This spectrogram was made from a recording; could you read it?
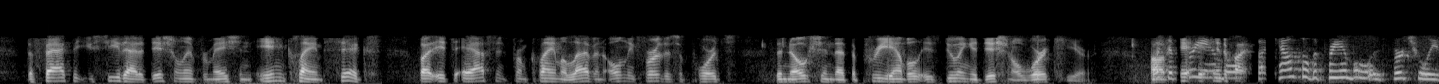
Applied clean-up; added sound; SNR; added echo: none; none; none; none.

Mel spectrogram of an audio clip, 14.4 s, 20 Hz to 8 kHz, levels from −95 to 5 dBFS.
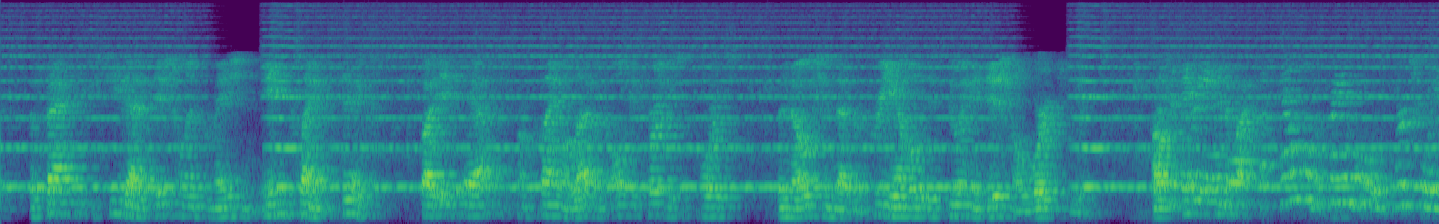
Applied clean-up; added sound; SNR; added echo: none; Bowed string instrument; 5 dB; reverberation time 0.7 s.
